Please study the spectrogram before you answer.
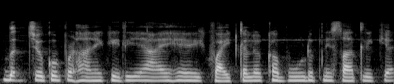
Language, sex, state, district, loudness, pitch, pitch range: Hindi, female, Uttar Pradesh, Hamirpur, -19 LUFS, 180 Hz, 175-185 Hz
